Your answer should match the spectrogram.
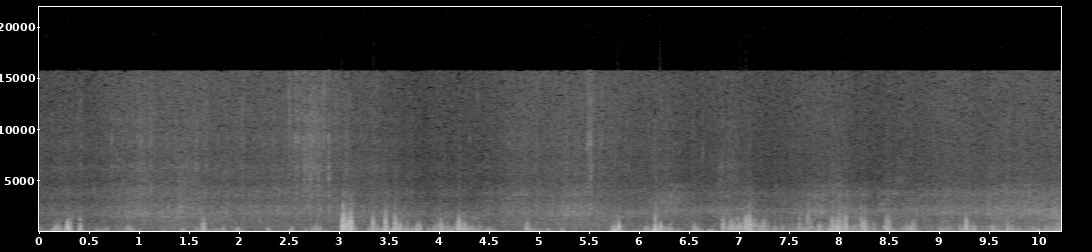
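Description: Wind buffeting the microphone in irregular gusts, a low rumble that surges and drops every second or so.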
